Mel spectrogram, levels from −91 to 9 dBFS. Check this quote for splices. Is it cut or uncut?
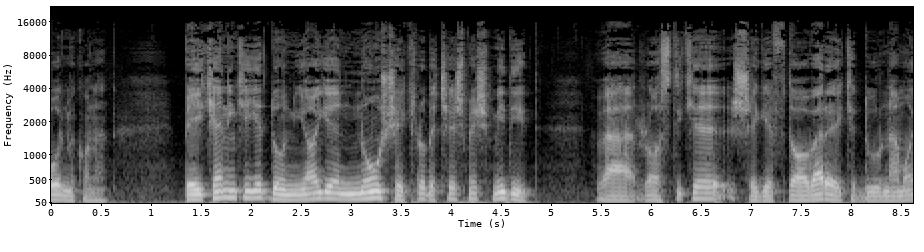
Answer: cut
